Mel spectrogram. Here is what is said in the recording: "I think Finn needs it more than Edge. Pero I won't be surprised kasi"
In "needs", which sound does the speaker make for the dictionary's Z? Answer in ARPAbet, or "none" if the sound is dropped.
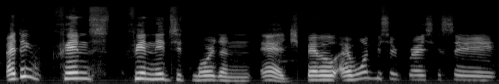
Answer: S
